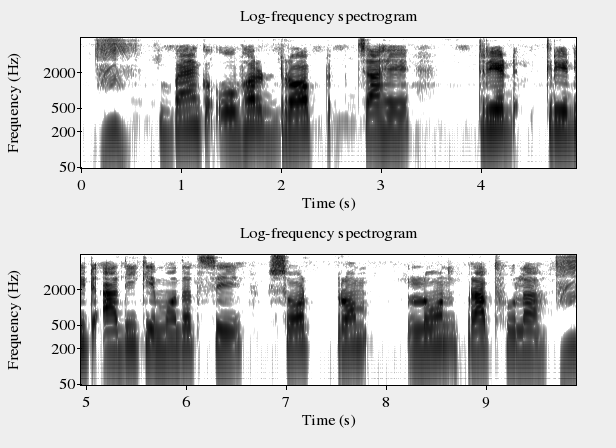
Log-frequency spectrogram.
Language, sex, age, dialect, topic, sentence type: Bhojpuri, female, <18, Southern / Standard, banking, statement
